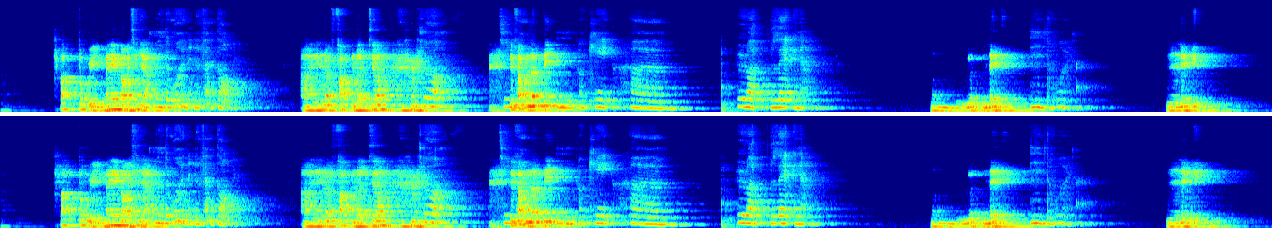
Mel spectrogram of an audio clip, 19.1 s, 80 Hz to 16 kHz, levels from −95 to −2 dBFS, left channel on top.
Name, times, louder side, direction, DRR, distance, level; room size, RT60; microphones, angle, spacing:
voice 1, 0.9-2.3 4.5-6.4 7.3-8.3 14.0-15.1 17.5-17.9, left 1 dB, 65° left, -3 dB, 1.7 m, -26 dB
voice 2, 2.2-3.4 6.3-6.7 7.5-7.9 8.3-10.0 11.0-12.1 15.4-16.1, right 1 dB, 15° right, -3 dB, 1.1 m, -32 dB
8.2 x 6.0 x 2.7 m, 1.3 s
head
